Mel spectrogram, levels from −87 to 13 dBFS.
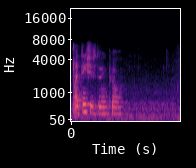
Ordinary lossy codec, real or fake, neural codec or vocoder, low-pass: Opus, 24 kbps; real; none; 7.2 kHz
